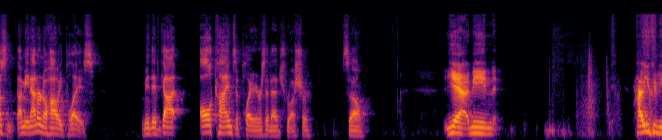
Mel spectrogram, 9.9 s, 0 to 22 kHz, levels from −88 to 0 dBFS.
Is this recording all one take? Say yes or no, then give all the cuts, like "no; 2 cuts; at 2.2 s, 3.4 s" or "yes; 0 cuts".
yes; 0 cuts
